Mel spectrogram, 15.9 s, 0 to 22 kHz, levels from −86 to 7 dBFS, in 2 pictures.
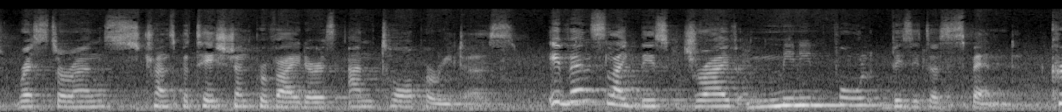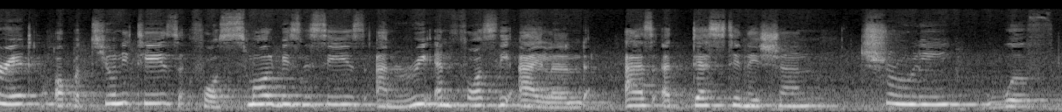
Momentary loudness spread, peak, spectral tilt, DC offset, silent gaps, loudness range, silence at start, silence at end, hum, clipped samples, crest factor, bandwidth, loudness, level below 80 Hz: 10 LU; 0 dBFS; -4.5 dB/octave; under 0.1%; none; 4 LU; 0 s; 0 s; none; under 0.1%; 16 dB; 15.5 kHz; -16 LUFS; -54 dBFS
